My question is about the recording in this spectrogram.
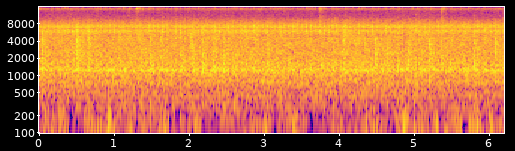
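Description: Chalk tapping and scratching on a blackboard as a row of small cells is drawn, with a few faint ticks over a steady background hum and an uneven low rumble.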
